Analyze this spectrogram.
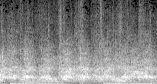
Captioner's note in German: Anfeuernde Rufe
